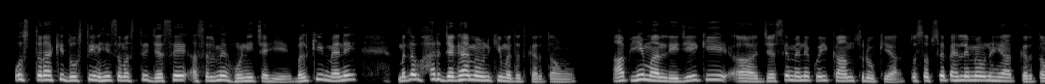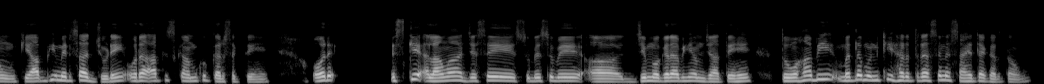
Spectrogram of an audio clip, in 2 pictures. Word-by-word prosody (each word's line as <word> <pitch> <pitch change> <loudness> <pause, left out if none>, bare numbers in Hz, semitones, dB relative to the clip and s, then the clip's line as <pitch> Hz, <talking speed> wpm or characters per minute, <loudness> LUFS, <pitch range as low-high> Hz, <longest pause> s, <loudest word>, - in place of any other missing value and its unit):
उस 225 -2 -1
तरह 210 0 +5
की 215 +3 -3
दोस्ती 185 +2 0
नहीं 185 0 +3
समझते 180 +2 -2
जैसे 160 +7 +3
असल 155 +4 -3
में 200 +2 +4
होनी 160 +3 +2
चाहिए। 135 -5 -4
बल्कि 165 - -1
मैंने 200 +2 +2 0.5
मतलब 215 +4 +3
हर 240 0 +1
जगह 210 +4 +5
में 205 -2 +5
उनकी 185 -1 0
मदद 145 -4 -1
करता 130 -1 -6
हूँ, 125 0 -8 0.4
आप 180 +3 0
ये 215 +4 +4
मान 190 -6 +4
लीजिए 150 +7 +1
की 220 0 0
अ, 145 -2 -1
जैसे 155 +8 -2
मैंने 195 -1 +1
कोई 185 +1 -2
काम 165 0 +1
शुरू 155 -4 -3
किया 125 -3 -5
तो 165 - -3
सबसे 180 +4 0
पहले 195 -1 +2
मैं 195 0 +3
उन्हें 185 -2 +1
याद 160 -2 -1
करता 135 +2 -3
हूँ 135 -2 -2
कि 150 - -1
आप 145 +1 +3
भी 175 +6 -4
मेरे 185 -4 +1
साथ 185 +1 +4
जुड़े 150 +7 +1
और 165 +1 0
आप 170 0 +1
इस 190 - -12
काम 160 -2 -2
को 200 - -4
कर 140 -6 -1
सकतें 120 -3 -7
हैं 120 +1 -9 0.5
और 190 +3 +4 0.6
इसके 175 +8 0
अलावा 165 +2 +3
जैसे 170 +2 +2
सुबह-सुबह 160 +2 -1
अ, 135 -3 0
जिम 155 +7 0
वगैरह 160 +1 +4
भी 160 +1 -2
हम 160 -3 0
जाते 140 0 -1
हैं, 150 +3 0 0.3
तो 155 - +3
वहाँ 180 +6 +2
भी 235 +3 0
मतलब 185 +5 +1
उनकी 195 +3 0
हर 180 -1 +1
तरह 175 +1 0
से 180 +4 -2
मैं 200 - +1
सहायता 150 -2 -2
करता 125 -2 -6
हूँ। 120 +6 -11
165 Hz, 225 wpm, -24 LUFS, 145-190 Hz, 0.6 s, तरह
